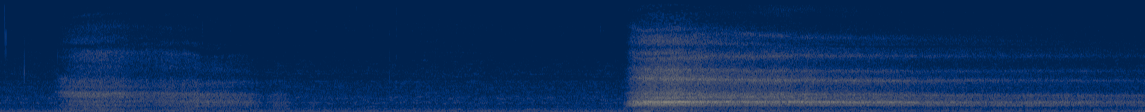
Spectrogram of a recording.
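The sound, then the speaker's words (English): A deep breath taken slowly with no talk: a softer airy intake of air, a short lull, then a louder, longer rush of breath that tapers off gradually. “Join me in starting with a deep, deep breath.”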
